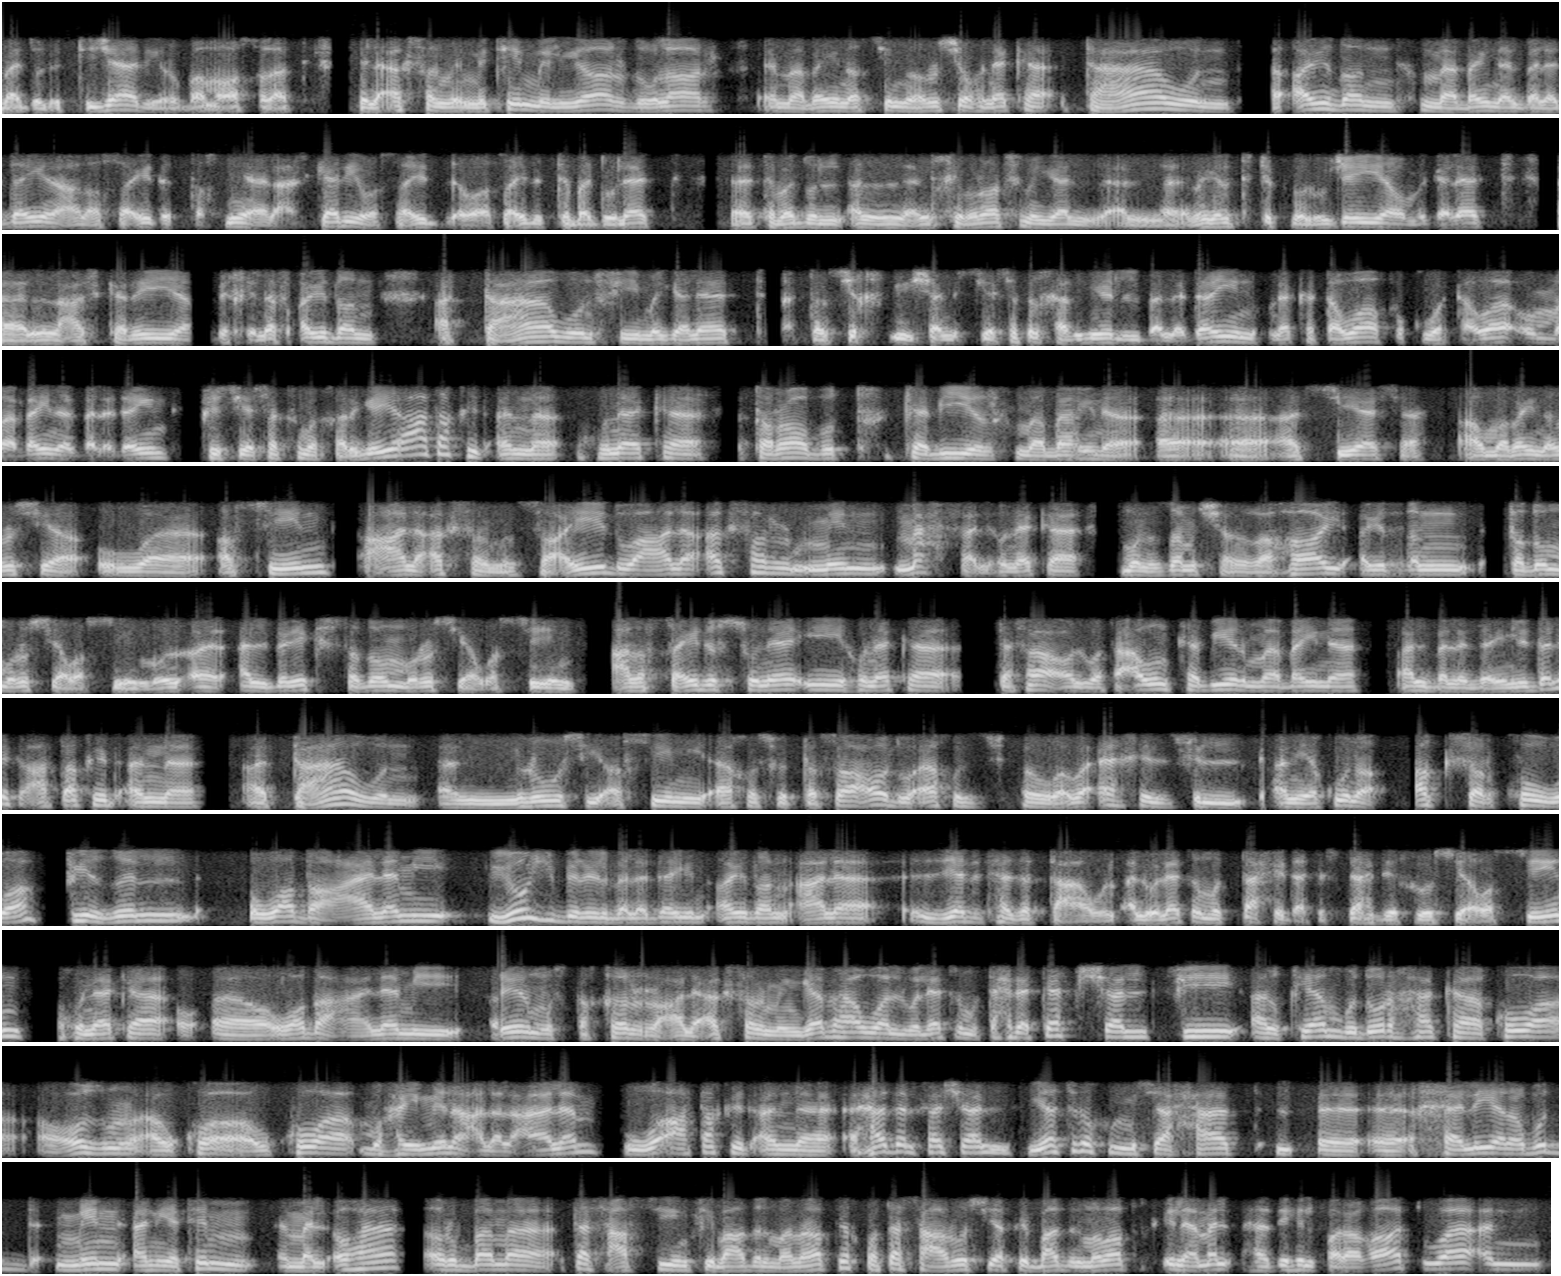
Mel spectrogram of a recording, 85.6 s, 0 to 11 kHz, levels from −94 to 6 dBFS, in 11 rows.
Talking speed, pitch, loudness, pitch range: 125 wpm, 135 Hz, -14 LUFS, 120-160 Hz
